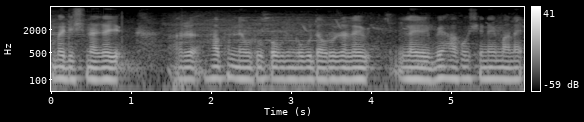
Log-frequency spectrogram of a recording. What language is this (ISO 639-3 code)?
brx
